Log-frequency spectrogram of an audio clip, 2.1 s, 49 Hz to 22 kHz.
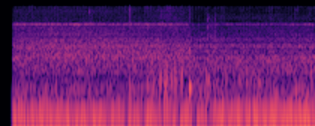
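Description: M62M diesel locomotive hauling a freight train, its diesel engine a steady low rumble as it approaches.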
